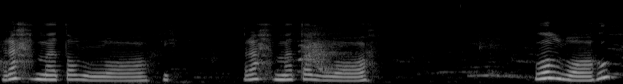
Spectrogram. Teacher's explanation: अल्लाह के नाम से पहले ज़बर आ गया तो अल्लाह का नाम यहाँ पर मोटा अदा किया जाएगा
